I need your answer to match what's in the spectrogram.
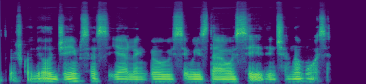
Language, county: Lithuanian, Utena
